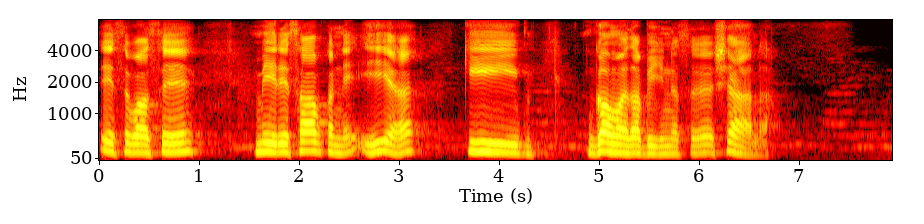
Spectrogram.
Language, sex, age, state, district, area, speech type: Dogri, male, 45-60, Jammu and Kashmir, Jammu, rural, spontaneous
